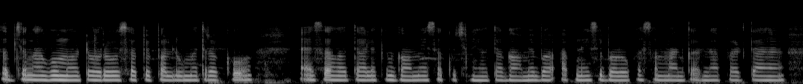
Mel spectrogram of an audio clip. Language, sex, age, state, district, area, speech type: Hindi, female, 30-45, Uttar Pradesh, Prayagraj, rural, spontaneous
